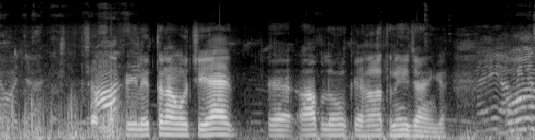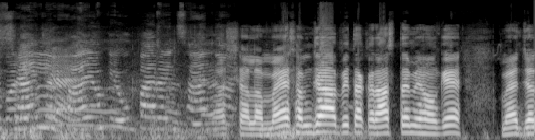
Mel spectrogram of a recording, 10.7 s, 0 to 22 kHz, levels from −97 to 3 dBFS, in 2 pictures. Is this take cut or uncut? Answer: cut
